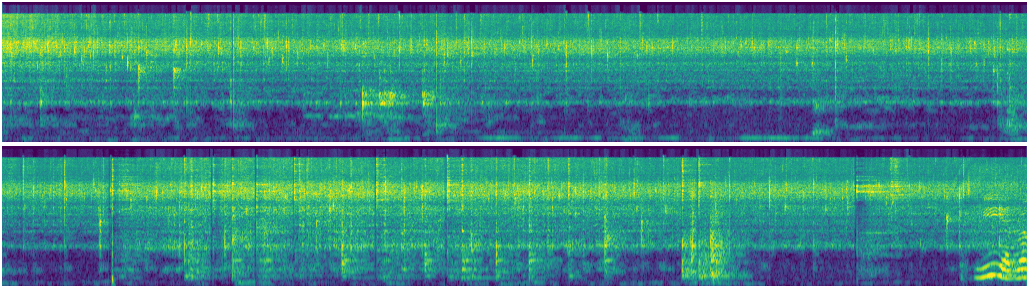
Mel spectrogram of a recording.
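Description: Chopped onions frying in hot oil, a constant bright sizzle close by with intermittent stirring clatter throughout.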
